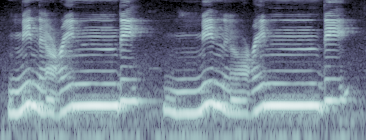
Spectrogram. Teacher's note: तो यहाँ हम मिन नहीं पढ़ेंगे क्योंकि हरूफ हल्की में से आइन आ रहा है, ठीक है। तो हम सिर्फ यहाँ नून की आवाज़ को ज़ाहिर करके पढ़ेंगे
